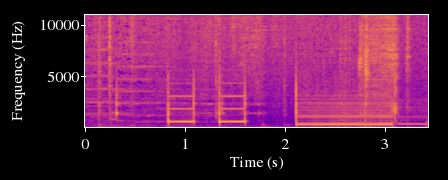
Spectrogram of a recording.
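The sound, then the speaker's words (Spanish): A telephone being dialed to call a listener: two short, clean electronic tones, then one longer sustained tone of about a second. “Ya le puedes marcar, que no te va a contestar.”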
